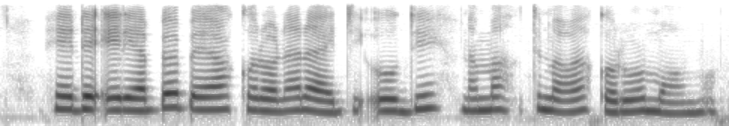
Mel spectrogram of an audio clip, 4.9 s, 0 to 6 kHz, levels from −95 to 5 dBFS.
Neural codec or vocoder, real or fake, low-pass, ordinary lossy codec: codec, 24 kHz, 0.9 kbps, WavTokenizer, small release; fake; 5.4 kHz; none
